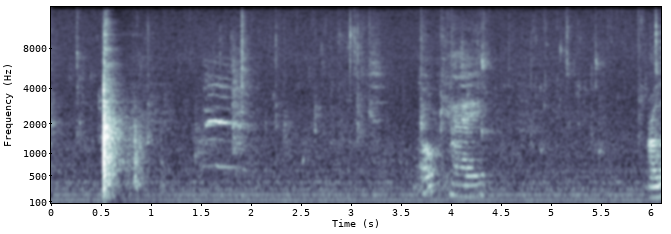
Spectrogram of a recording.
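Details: A female domestic cat gives short, rising meows amid kitchen clatter and a steady hum; the owner thinks she is hungry.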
